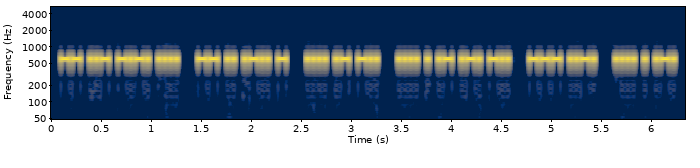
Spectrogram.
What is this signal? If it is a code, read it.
Morse code, heard as a keyed tone, about 42 wpm, 600 Hz. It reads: MUCH MILT HAD HEARD OF HER
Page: Romanen Never af Ken Follet på engelsk.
